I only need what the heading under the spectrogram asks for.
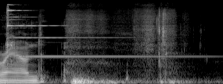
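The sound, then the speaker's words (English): A bell rings once with a clear, bright tone that keeps sounding while people start talking over it. “He had his finger on the bell.”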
